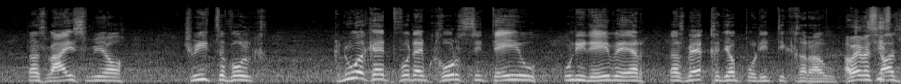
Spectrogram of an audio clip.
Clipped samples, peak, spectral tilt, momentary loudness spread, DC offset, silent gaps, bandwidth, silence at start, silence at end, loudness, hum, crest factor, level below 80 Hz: under 0.1%; -4 dBFS; -5 dB/octave; 17 LU; under 0.1%; none; 15.5 kHz; 0 s; 0 s; -16 LUFS; none; 14 dB; -46 dBFS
